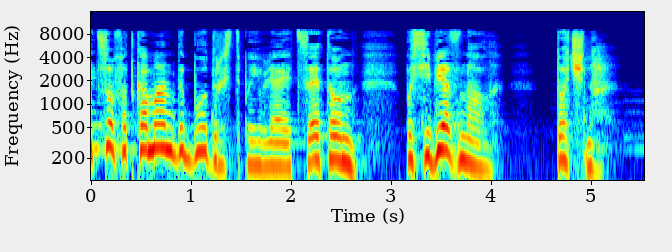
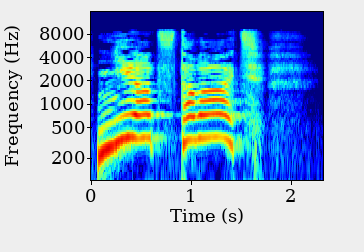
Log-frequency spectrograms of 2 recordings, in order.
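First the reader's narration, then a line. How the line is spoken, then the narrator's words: Deliberately hearty shout. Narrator (Russian): Это он нарочно кричал, чтобы бодрость появилась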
